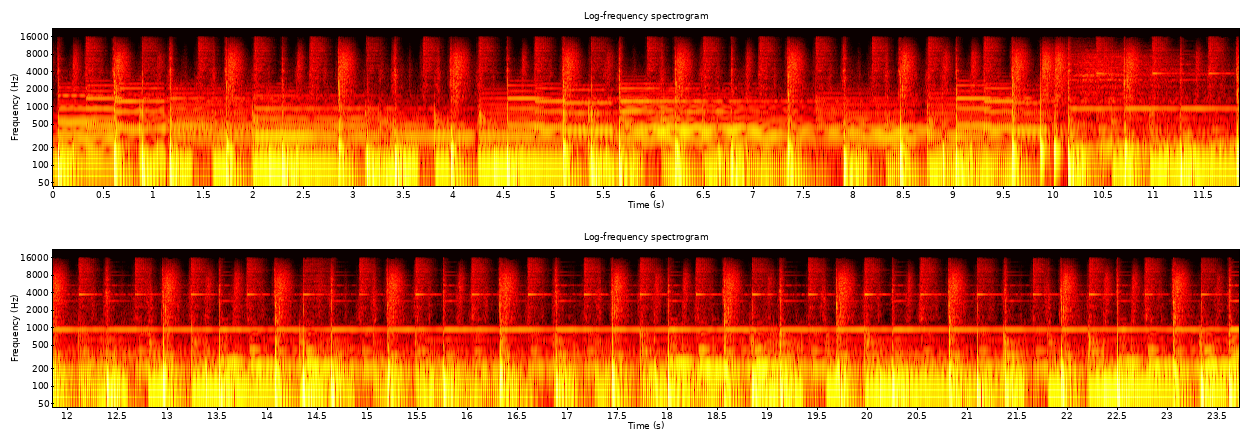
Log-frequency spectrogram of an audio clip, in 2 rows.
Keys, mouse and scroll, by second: 2.2 click, 6.2 click, 23.0 click.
